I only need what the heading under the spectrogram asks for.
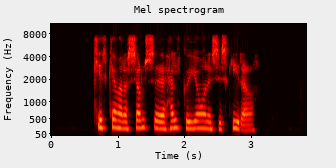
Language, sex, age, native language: Icelandic, female, 30-39, Icelandic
